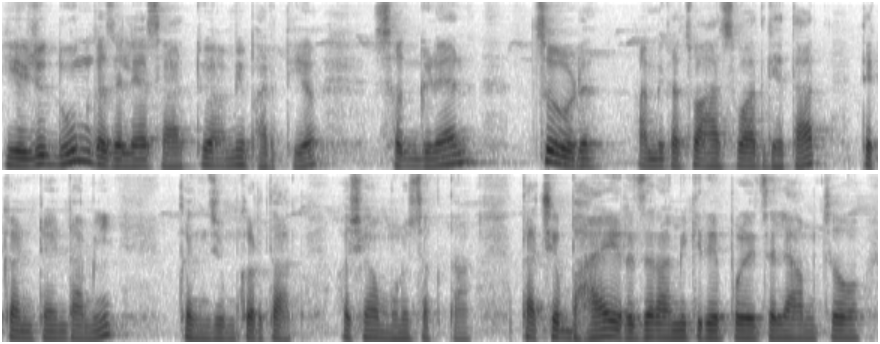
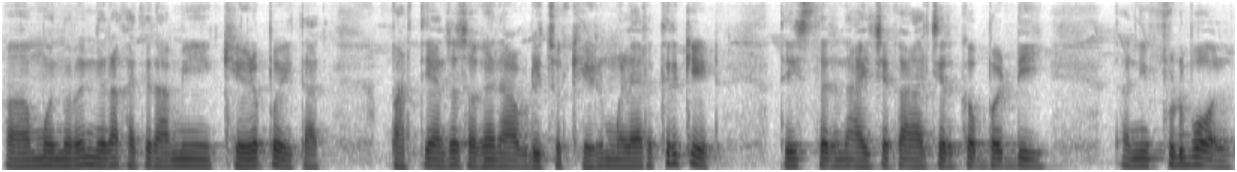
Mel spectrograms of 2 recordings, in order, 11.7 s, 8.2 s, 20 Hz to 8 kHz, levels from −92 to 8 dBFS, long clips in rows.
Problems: constant background noise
